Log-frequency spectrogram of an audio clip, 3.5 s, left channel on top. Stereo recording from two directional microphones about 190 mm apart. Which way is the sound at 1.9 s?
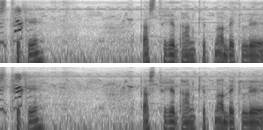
10° left (ahead or behind).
